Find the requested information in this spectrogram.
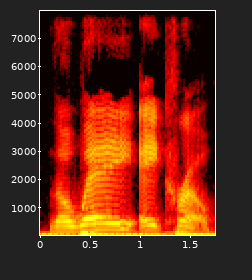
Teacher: the syllables this happens to be I Amic so that means the is unstressed and way is stressed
